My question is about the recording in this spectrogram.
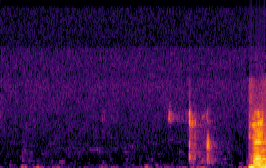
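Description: Quiet room tone with a couple of faint, short clicks about one and a half seconds in, then a man begins speaking near the end.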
